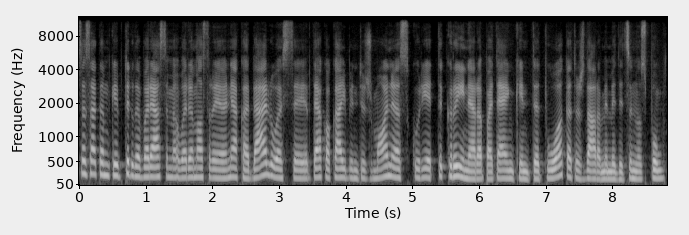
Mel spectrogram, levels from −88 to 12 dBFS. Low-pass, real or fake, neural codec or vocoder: 10.8 kHz; fake; codec, 24 kHz, 0.9 kbps, WavTokenizer, small release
